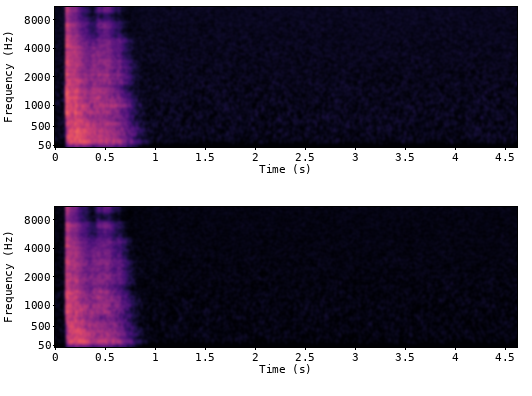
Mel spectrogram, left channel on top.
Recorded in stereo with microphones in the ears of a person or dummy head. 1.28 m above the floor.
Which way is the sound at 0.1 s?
20° left (ahead or behind).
